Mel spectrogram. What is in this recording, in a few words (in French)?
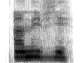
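"Un evier", French; vocabulaire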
